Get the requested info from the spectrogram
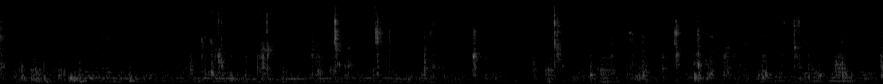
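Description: Quiet, close-up chewing of a mouthful of burrito topped with queso, with scattered wet mouth clicks and smacks.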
